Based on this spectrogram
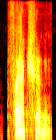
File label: "fraction", American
